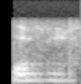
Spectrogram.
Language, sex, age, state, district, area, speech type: Maithili, male, 60+, Bihar, Saharsa, rural, conversation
